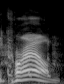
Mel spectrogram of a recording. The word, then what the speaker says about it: crayon: I say crown. – Crown. How the fuck do you get there? Crayon's better than crown. – I don't know. My dad was dumb. – There's three different pronunciations of that same thing at this one table.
